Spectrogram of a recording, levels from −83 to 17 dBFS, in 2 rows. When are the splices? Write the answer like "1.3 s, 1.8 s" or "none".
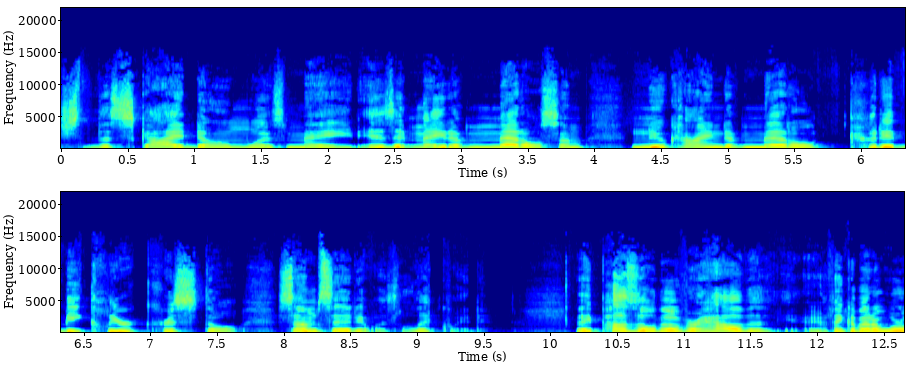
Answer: none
